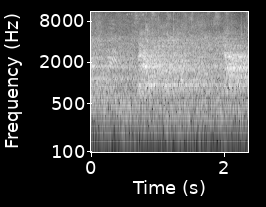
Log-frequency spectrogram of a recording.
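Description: Fox terrier barking in short, high yaps as it works an agility course, heard over background chatter.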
